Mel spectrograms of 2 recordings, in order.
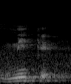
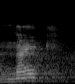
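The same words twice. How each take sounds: First: It is pronounced the Greek way. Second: It is pronounced the English way. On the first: This is the original form. The speaker calls it right. "pero es Nike" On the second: This is the borrowed form. The speaker calls it wrong. "el inglés que conocemos que se pronuncia Nike"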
